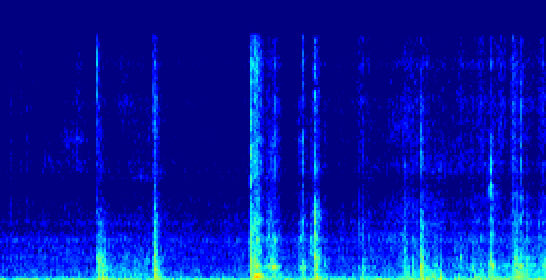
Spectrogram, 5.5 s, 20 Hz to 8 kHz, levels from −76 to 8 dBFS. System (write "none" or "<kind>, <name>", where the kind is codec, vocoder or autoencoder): codec, SNAC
